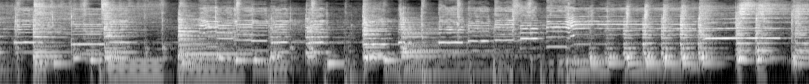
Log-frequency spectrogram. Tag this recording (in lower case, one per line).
percussion
musical instrument
drum
drum kit
music
jazz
